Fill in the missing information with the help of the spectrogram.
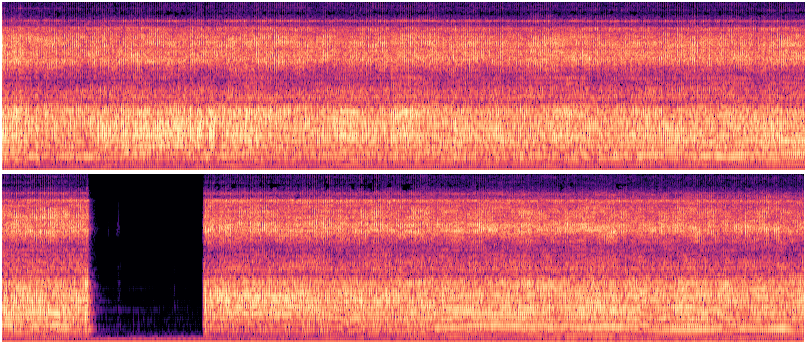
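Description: Impact wrench hammering steadily on the forcing screw of a power steering pulley puller, trying to press a tight, seized pulley off the pump shaft. It runs for about nine seconds, stops for about a second, then hammers again.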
